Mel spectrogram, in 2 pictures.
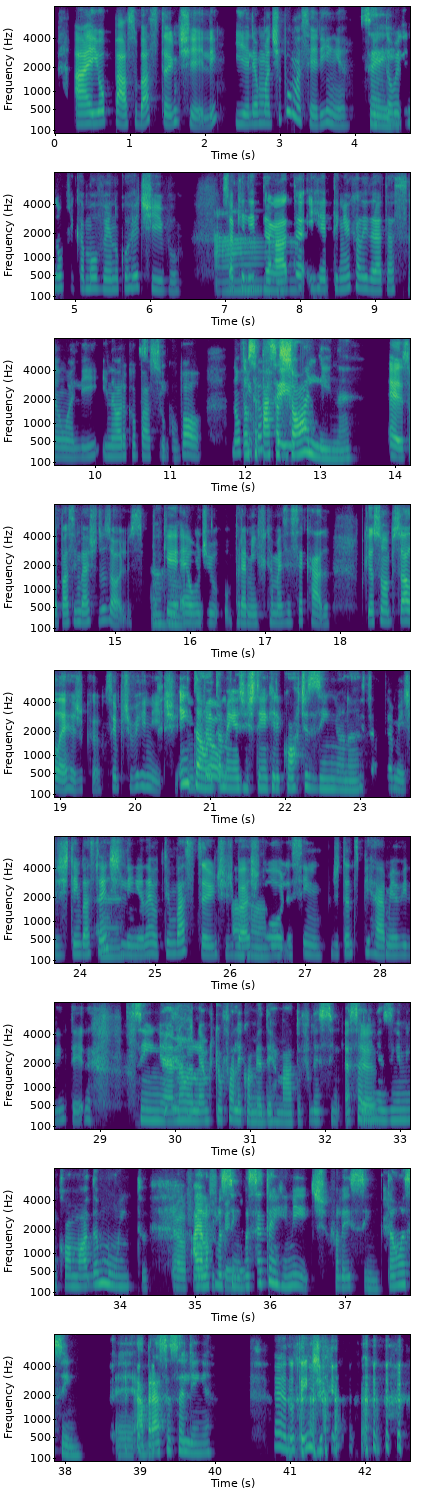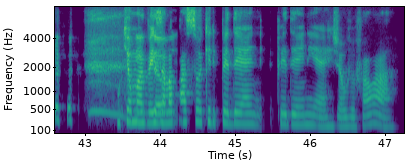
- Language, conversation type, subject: Portuguese, unstructured, De que forma você gosta de se expressar no dia a dia?
- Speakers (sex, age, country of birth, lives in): female, 30-34, Brazil, France; female, 35-39, Brazil, Italy
- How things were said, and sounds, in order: unintelligible speech; tapping; laugh; laugh; laugh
